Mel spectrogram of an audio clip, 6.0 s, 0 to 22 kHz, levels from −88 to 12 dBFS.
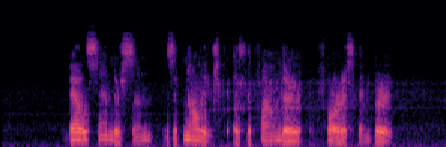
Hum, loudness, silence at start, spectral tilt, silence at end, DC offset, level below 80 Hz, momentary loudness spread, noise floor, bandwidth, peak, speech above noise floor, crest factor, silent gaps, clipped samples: none; -26 LUFS; 0.95 s; -5.5 dB/octave; 0.7 s; under 0.1%; -52 dBFS; 12 LU; -69 dBFS; 9 kHz; -8 dBFS; 44 dB; 18 dB; none; under 0.1%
